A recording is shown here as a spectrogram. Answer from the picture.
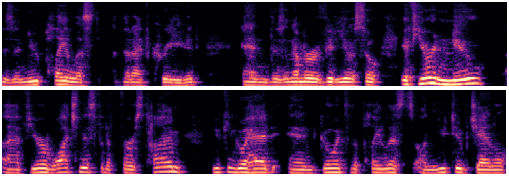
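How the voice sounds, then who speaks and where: At a fairly quick pace, a man speaks in a fairly high pitch with a dark, mellow tone. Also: ordinary pitch variation. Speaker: running youtuber. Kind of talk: livestream chat.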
